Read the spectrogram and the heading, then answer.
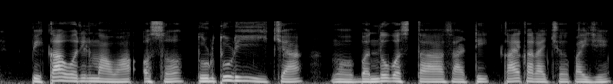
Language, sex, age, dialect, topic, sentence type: Marathi, male, 18-24, Varhadi, agriculture, question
